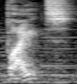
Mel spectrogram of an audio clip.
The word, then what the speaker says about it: Bait: his name is bite it's spelled bait B AI T but it's pronounced bite um he's great phenomenal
